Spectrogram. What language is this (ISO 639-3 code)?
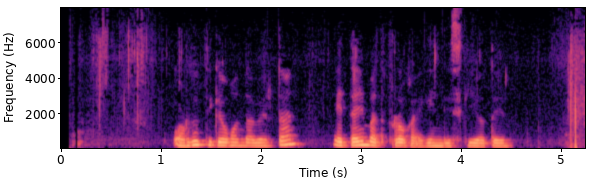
eus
